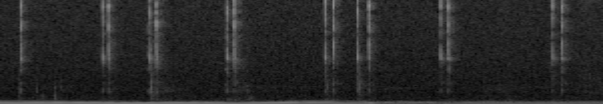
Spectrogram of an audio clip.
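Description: Irregular sharp clicks, roughly one to two a second, over a low steady hum of several held tones. The hum drops in level about four seconds in.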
